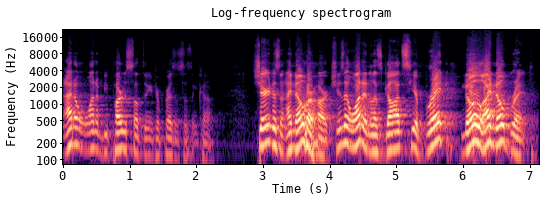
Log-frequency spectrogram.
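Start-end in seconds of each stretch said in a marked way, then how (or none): none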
